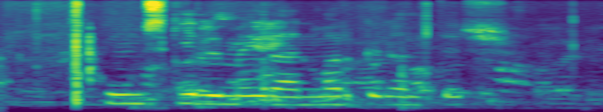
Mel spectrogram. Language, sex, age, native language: Icelandic, female, 15, Icelandic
